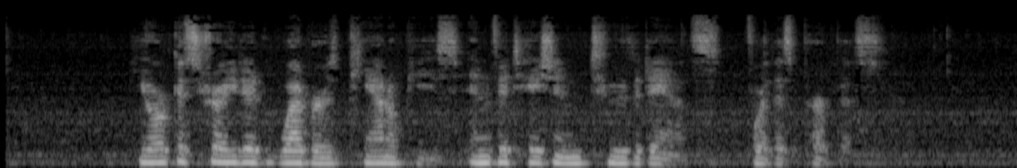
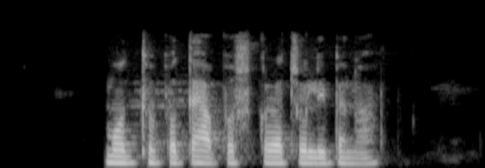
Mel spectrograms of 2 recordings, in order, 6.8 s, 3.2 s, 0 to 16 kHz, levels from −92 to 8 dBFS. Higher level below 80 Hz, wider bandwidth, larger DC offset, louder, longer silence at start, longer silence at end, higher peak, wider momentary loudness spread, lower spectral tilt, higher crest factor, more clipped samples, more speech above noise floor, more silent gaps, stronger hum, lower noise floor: second, -66 dBFS vs -58 dBFS; first, 11 kHz vs 7.6 kHz; neither; second, -32 LUFS vs -21 LUFS; first, 0.95 s vs 0.7 s; first, 0.9 s vs 0.7 s; second, -14 dBFS vs -2 dBFS; first, 12 LU vs 8 LU; second, -4.5 dB/octave vs -7 dB/octave; about the same, 20 dB vs 20 dB; neither; second, 30 dB vs 61 dB; neither; neither; second, -62 dBFS vs -80 dBFS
